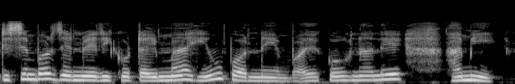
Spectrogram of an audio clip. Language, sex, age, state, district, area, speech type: Nepali, female, 45-60, West Bengal, Darjeeling, rural, spontaneous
